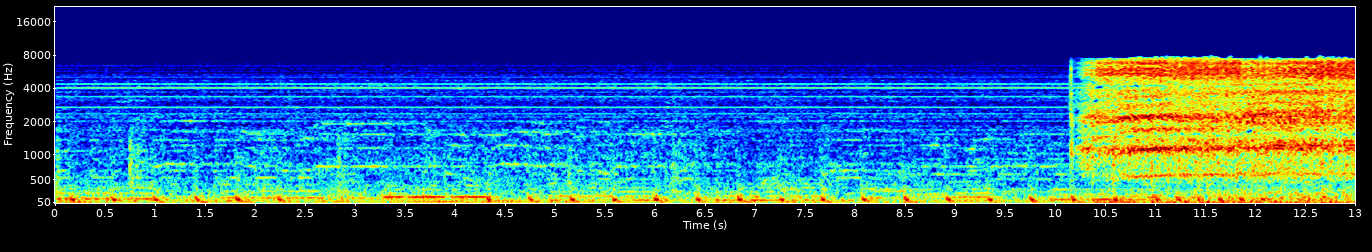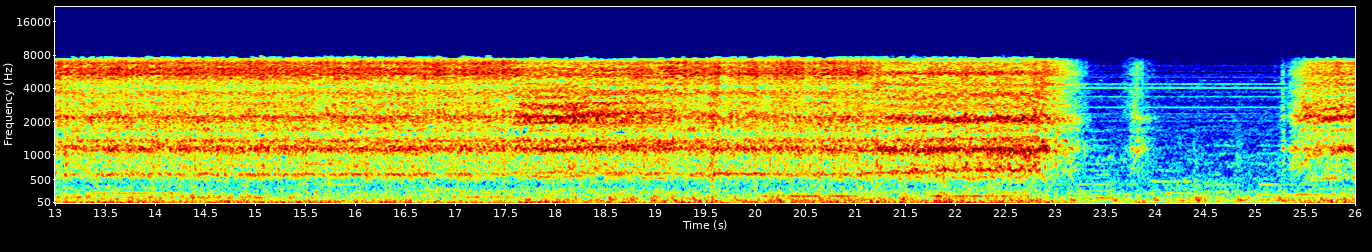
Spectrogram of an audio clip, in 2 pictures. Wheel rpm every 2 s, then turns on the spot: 0, 0, 0, 0, 0, 120, 160, 160, 160, 160, 160, 60, 40.
none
